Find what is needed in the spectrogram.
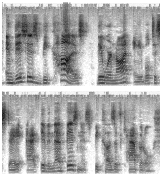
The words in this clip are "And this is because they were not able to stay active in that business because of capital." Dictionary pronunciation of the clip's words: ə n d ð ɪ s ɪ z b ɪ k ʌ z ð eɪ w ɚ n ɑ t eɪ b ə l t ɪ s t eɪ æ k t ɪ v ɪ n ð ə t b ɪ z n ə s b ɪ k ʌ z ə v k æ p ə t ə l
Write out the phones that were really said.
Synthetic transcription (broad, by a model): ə n ð ɪ s ɪ z b ɪ k ʌ z ð eɪ w ɚ n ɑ t eɪ b l t ɪ s t eɪ æ k t ɪ v ɪ n ð ə t b ɪ z n ə s b ɪ k ʌ z ə v k æ p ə t l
